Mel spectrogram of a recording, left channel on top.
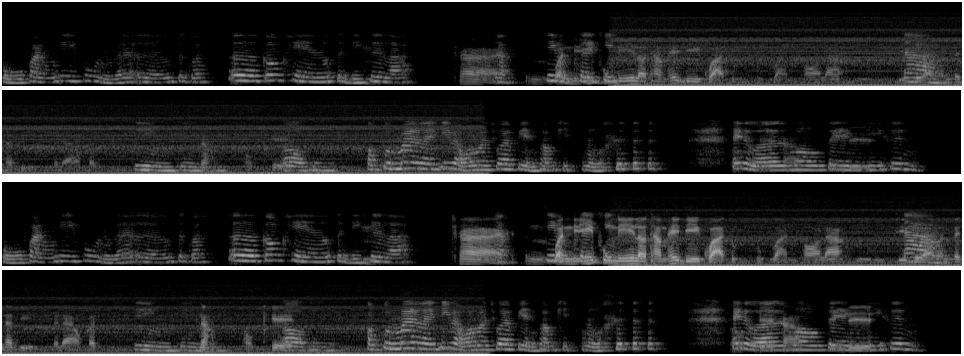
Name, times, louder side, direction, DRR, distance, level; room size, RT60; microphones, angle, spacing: voice 1, 0.0-4.1 4.9-5.1 5.4-6.1 8.9-9.6 10.9-11.9 12.4-16.2 16.5-18.8, right 1 dB, 25° right, 1.1 m, -37 dB
voice 2, 4.6-10.6 11.6-11.7 12.0-12.5 16.9-17.6 17.9-18.3, right 8 dB, 85° right, 0.3 m, -36 dB
sound 1, 6.1-14.4, left 1 dB, 10° left, 0.6 m, -41 dB
4.3 x 2.5 x 4.7 m
head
